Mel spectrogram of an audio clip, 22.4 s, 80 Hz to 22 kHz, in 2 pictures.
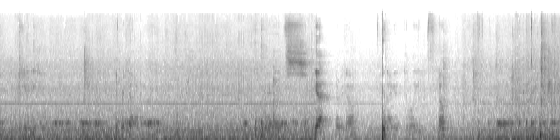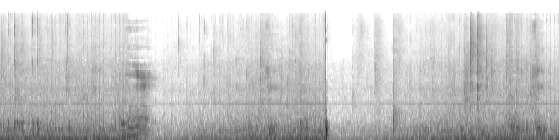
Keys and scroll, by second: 7.6 BackSpace, 9.5 super+z, 16.1 alt+shift+g, 17.7 BackSpace, 21.7 alt+g.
